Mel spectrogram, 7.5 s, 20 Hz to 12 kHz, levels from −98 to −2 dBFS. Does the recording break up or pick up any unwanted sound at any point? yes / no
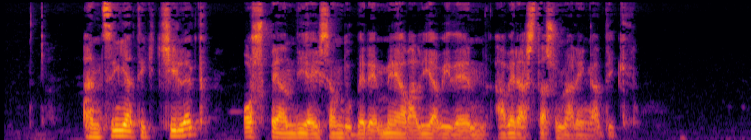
no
